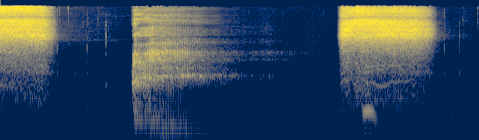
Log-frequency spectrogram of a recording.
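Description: Several loud, breathy exhalations during a meditation: one trailing off at the start, then a long, slowly fading breath out, and another shorter forceful exhale, with near-silence between them.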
